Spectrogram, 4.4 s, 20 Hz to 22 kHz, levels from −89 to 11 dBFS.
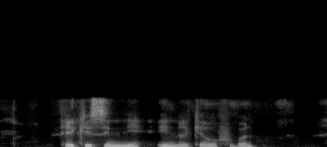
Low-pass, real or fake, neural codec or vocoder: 7.2 kHz; fake; codec, 16 kHz, 0.8 kbps, ZipCodec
